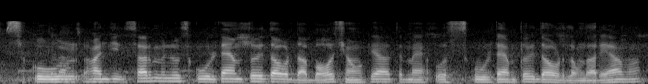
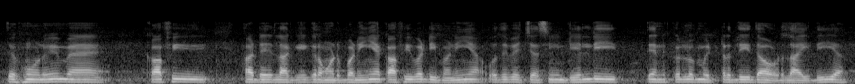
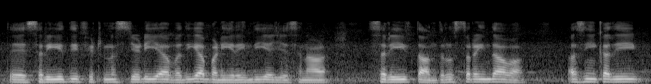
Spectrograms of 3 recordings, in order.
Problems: none marked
